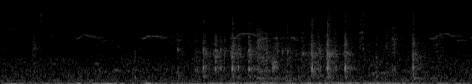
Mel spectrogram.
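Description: Faint bird chirps in the background: a few short notes that rise and fall. Keyboard keys clicking in the middle as text is typed.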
